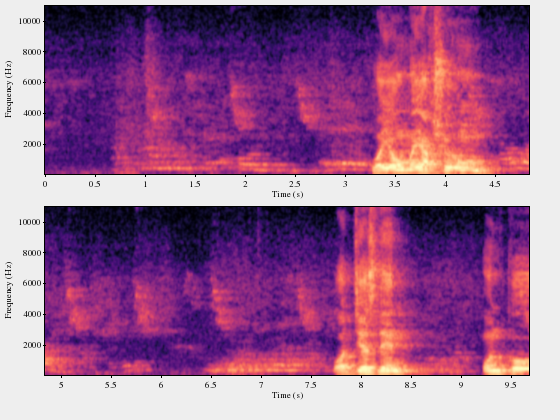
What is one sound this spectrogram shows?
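A man recites in a chanting voice, close to a clip-on microphone.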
